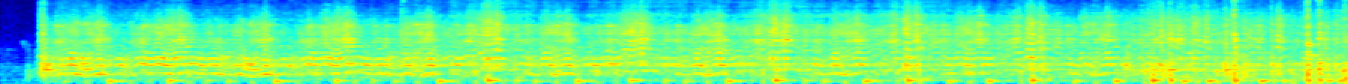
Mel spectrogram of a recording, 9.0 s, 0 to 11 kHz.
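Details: 1957 Chevy V8 revived after 40+ years, water pump pulley flange failed, coil wire pushed on fully, no coolant in it: starter catches and it fires straight away, settling into a steady, even idle with no misses; normal idle.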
